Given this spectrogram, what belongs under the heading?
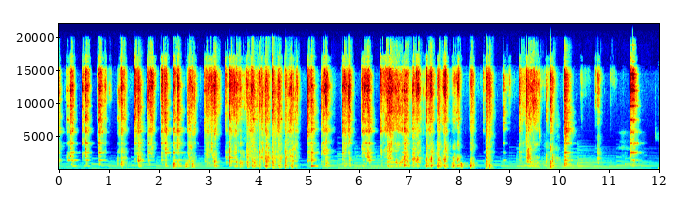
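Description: Banana loaf batter is stirred in a bowl, a utensil clinking and scraping against it in a quick, irregular rhythm of bright taps and rattles, close and alone.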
